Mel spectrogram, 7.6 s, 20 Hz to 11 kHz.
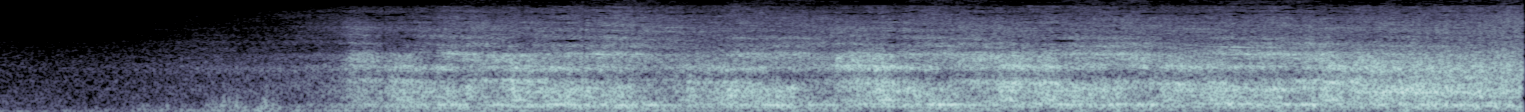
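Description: DB double-deck regional train pushed by a class 112 electric locomotive passing close by. Its running noise rises sharply about two seconds in and stays loud, with wheel rumble and a steady electric whine.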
